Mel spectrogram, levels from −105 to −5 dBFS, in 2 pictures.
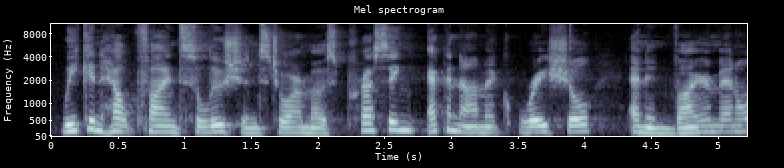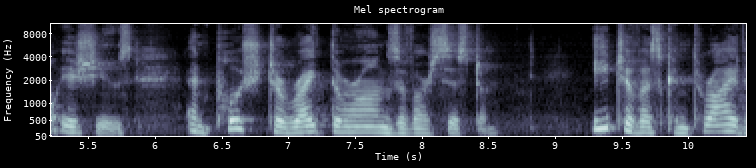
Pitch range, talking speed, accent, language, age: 150-205 Hz, 160 wpm, American, English, 50-69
